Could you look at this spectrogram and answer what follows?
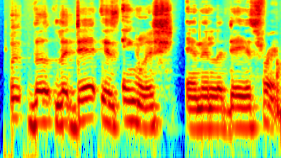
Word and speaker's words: Ledet: So my last name is pronounced Ledet because the E-T in French is pronounced A. Right. So it's Ledet. But some people spell it Leday, how it sounds. And then some people, when they see the E-T, they just say Ledet. But the French term is Ledet, but Ledet is fine.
